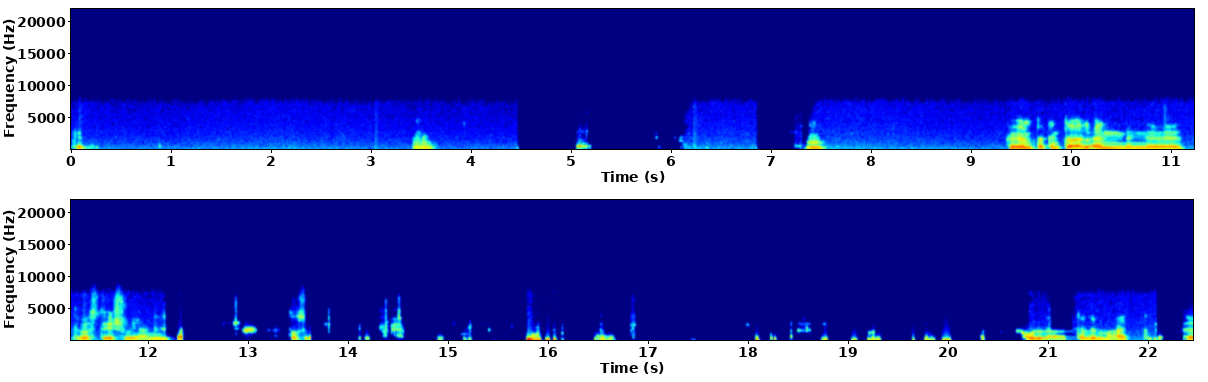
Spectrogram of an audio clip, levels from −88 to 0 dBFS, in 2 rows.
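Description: At 4.44 s a second voice starts bleeding in underneath, around 10 dB below the talker, and hangs on until 5.19 s. That's the other side's voice leaking through, most likely because the far end was playing on a loudspeaker and the echo canceller didn't scrub all of it out of the mic. Almost on top of that, from 4.49 to 7.03 s, the room sound keeps ducking out, as much as about 36 dB down, for about a second in total. That's background gated by the echo canceller: it clamped the mic hard while the loudspeaker was active and let go afterwards. Between 5.95 and 7.38 s the talker gets cut too, with short holes of up to about 40 dB adding up to roughly a fifth of a second. That's speech suppressed in double talk, likely the canceller failing to tell its own talker from the echo while both sides overlapped.

The big stretch comes later. From 12.05 to 16.87 s the leaked voice is roughly as loud as the talker, so you get two voices competing. 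From 12.19 s right up to 22.41 s the talker keeps dropping out, again up to about 40 dB, for around seven seconds in total. That's the double-talk suppression chewing through most of the back half. One more short leak sits at 19.63 to 20.01 s, about 15 dB down. Throughout, nothing reaches above 8 kHz, which fits an Opus call path running at something like 20 kbps.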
